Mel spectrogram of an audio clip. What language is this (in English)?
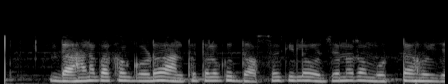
Odia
